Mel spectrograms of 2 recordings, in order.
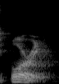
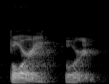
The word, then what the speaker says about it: Bourie: It's Bourie. Bourie. Okay. Rhymes with Lori.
